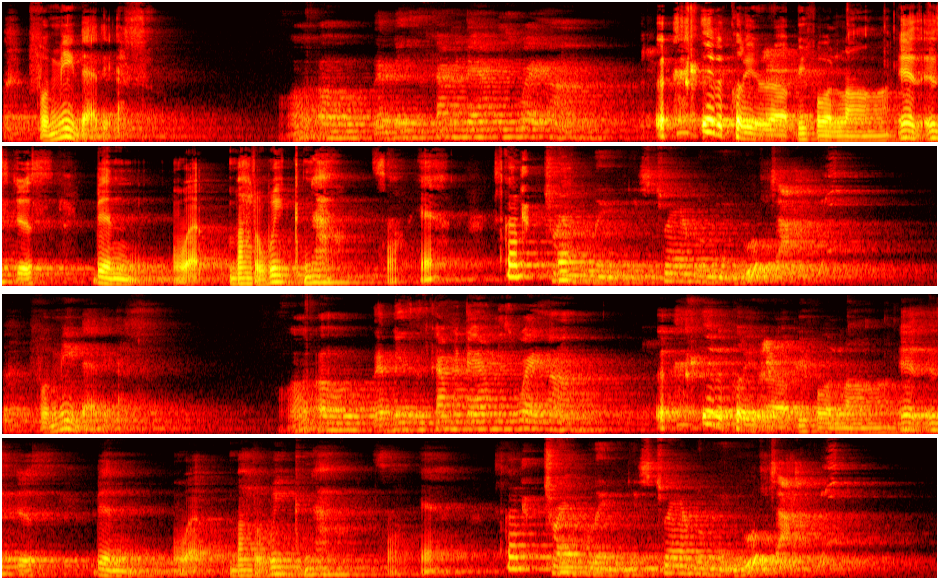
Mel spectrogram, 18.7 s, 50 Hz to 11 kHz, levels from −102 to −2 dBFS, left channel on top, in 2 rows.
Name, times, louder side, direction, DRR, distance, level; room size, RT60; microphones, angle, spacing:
voice 1, 0.3-1.4 6.5-9.7 10.3-10.7 11.1-11.3 11.6-12.7 13.2-13.8 14.4-14.6 14.9-15.1, left 7 dB, 85° left, 15 dB, 0.3 m, -29 dB
voice 2, 2.8-5.8 7.6-8.1, right 2 dB, 75° right, 0 dB, 1.3 m, -38 dB
voice 3, 14.8-17.7, right 1 dB, 20° right, 0 dB, 0.9 m, -36 dB
8.0 x 5.4 x 5.8 m, 2.4 s
head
